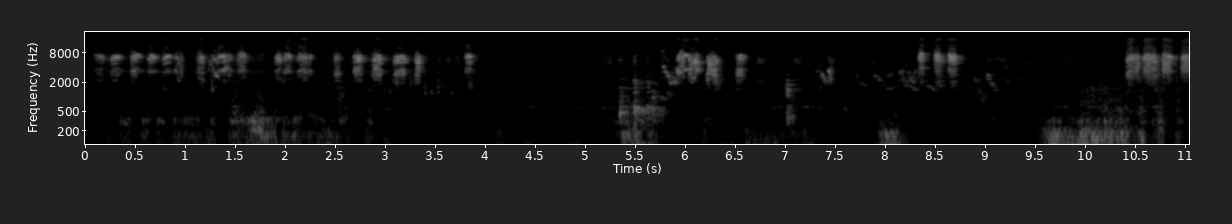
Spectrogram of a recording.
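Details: Pet budgerigars in the morning give bursts of scratchy, high chattering chirps in quick runs, with short pauses and one near-silent gap midway.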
